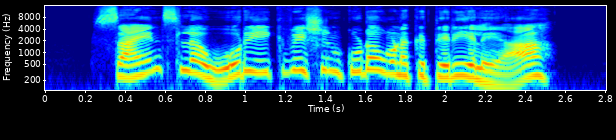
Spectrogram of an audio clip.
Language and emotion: Tamil, angry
